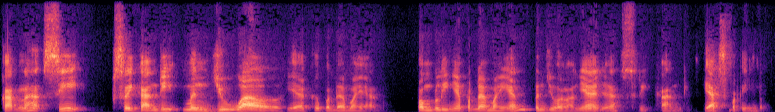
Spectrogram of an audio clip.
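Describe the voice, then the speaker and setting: A man gives an informal recorded lecture in a fairly low voice. He explains step by step, posing rhetorical questions and answering them himself, with frequent check-in tags. The sound is a little muffled and lo-fi. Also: lively intonation, moderate pace. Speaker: accounting lecturer.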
